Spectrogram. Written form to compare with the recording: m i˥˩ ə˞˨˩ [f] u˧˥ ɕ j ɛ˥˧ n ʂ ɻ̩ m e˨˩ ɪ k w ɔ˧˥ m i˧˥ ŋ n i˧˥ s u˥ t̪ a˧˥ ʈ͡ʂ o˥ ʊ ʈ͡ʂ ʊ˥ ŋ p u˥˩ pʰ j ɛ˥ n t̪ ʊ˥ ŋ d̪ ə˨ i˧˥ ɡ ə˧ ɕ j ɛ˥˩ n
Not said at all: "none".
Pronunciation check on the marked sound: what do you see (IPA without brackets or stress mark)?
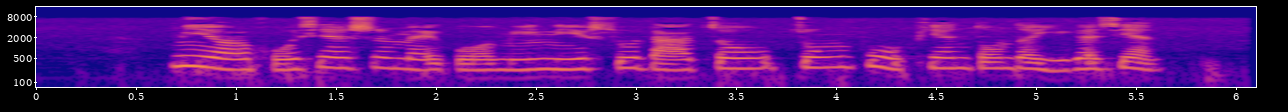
x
